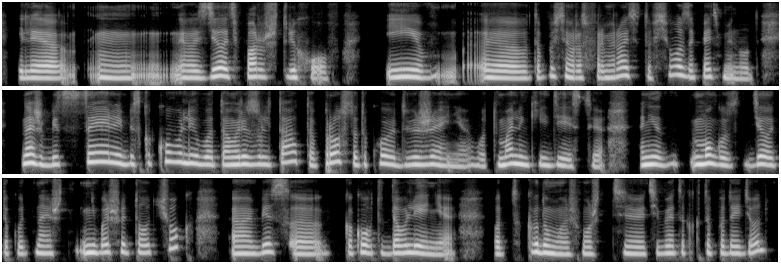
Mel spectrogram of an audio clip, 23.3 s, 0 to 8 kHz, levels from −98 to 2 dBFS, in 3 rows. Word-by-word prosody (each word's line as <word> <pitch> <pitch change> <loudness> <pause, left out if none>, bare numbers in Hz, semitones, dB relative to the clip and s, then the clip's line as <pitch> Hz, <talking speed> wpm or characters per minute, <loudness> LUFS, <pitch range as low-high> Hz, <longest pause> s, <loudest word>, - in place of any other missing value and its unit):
или, 200 -1 +3 0.2
м, 210 +6 -1
э, 205 -5 +1
сделать 230 +3 +4
пару 225 0 +3
штрихов 215 -4 -3 0.6
и, 225 +1 +5
в, 255 +6 -8 0.2
э, 200 -7 +3
допустим, 230 +2 -2
расформировать 210 +6 -2
это 220 -6 -9
всего 280 +9 -2
за 215 -4 -2
5 230 +1 -4
минут. 180 -6 -5 0.5
Знаешь, 275 -1 +7
без 235 +2 0
цели, 310 -1 +3
без 245 -1 -2
какого-либо 265 -3 +2
там 230 +1 +3
результата. 240 +2 0
Просто 295 -3 +1
такое 235 +2 0
движение. 220 -3 -1
Вот 205 -3 -6
маленькие 230 -1 +3
действия 195 -4 -4 0.3
они, 235 +1 +6
м, 240 +3 -6
могут 240 -3 +4
сделать 230 0 +1
такой, 205 0 -6
знаешь, 215 -1 -1
небольшой 235 -1 +2
толчок, 240 - -4 0.4
э, 210 0 +2
без, 245 +4 -1
э, 195 -1 0 0.2
какого-то 225 +1 -1
давления. 220 -3 +1 0.4
Вот 200 -1 -2 0.2
как 255 -1 +3
думаешь, 195 -5 +1
может, 200 -2 -4
ть - - -10 0.3
тебе 215 +1 -3
это 230 +2 -6
как-то 230 - -8
подойдёт? 220 +4 -2
225 Hz, 130 wpm, -23 LUFS, 205-245 Hz, 0.6 s, Знаешь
